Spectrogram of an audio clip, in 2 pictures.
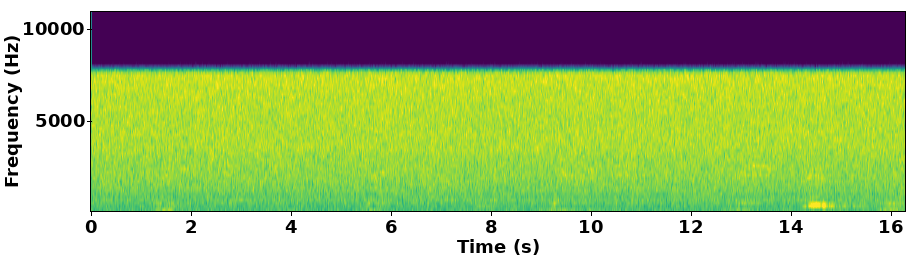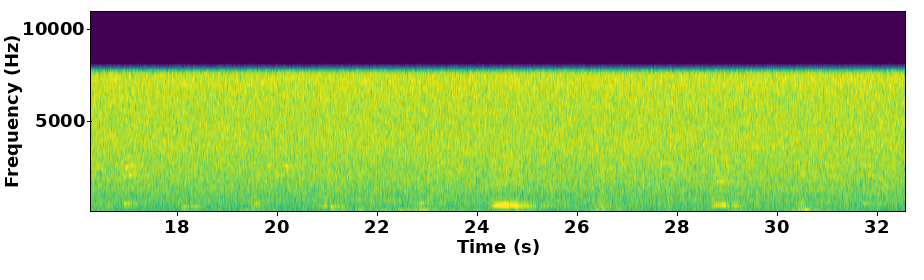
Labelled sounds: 16.9	17.2	humpback whale, 1.9 to 2.7 kHz

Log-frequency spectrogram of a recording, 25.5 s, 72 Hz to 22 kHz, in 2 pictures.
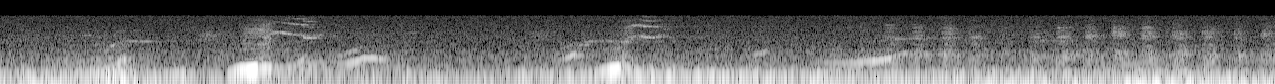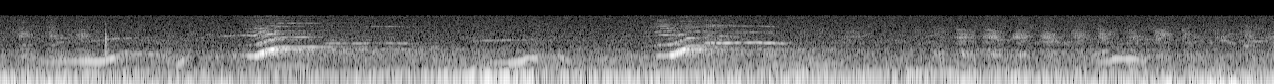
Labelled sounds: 1.2	1.6	humpback whale, 1.2 to 1.5 kHz
2.7	3.2	humpback whale, 1.6 to 5.0 kHz
5.6	6.7	humpback whale, 0.80 to 5.6 kHz
8.9	9.2	humpback whale, 1.4 to 1.7 kHz
10.3	10.7	humpback whale, 1.2 to 1.5 kHz
13.7	14.2	humpback whale, 1.3 to 1.7 kHz
14.9	16.9	humpback whale, 0.80 to 4.7 kHz
17.4	18.0	humpback whale, 1.3 to 1.5 kHz
19.2	20.7	humpback whale, 0.80 to 4.0 kHz
21.2	21.4	humpback whale, 1.7 to 2.0 kHz
22.7	23.0	humpback whale, 1.4 to 1.9 kHz

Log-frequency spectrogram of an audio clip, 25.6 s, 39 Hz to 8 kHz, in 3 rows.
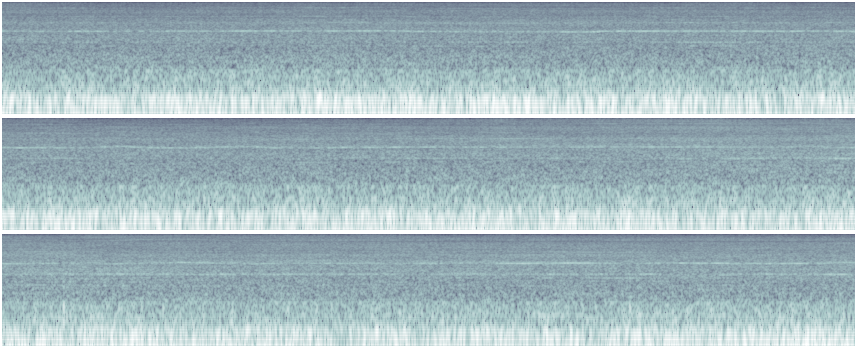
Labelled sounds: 3.3	3.8	vessel noise, 2.0 to 4.0 kHz

